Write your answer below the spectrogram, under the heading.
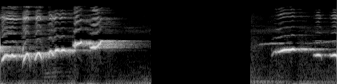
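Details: White-rumped shama morning song meant to provoke silent shamas into singing: clear whistled phrases rising from low to higher pitch, then a pause and a renewed sliding whistle.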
